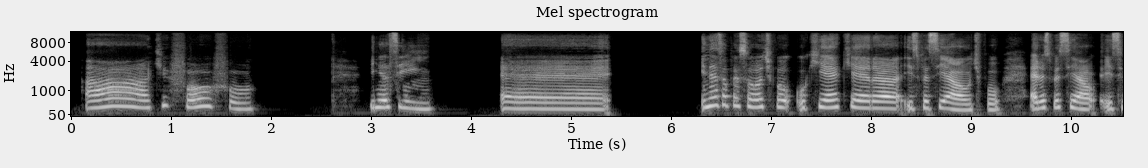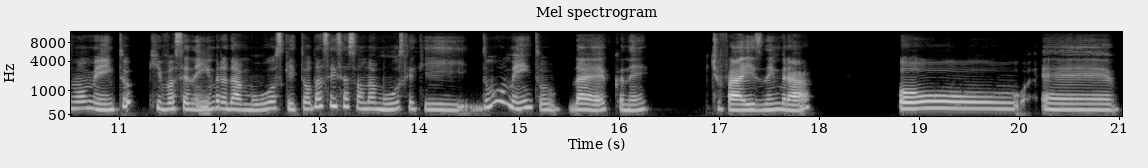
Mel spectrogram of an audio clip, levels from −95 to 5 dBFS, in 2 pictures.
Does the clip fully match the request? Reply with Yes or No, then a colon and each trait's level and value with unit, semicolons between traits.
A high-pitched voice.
Yes: high, 230 Hz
